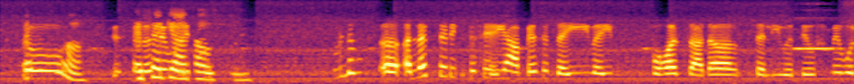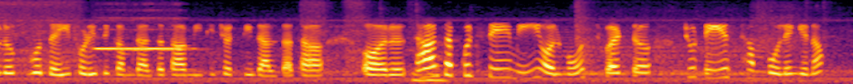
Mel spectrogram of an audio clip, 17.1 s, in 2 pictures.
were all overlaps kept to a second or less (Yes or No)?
Yes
